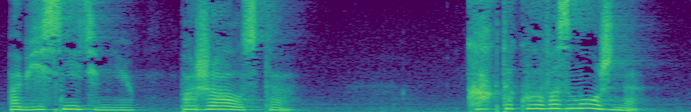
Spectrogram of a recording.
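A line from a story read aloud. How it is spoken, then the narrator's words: Tearful trembling voice. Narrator (Russian): Мария Ивановна вытерла слезы и дрожащим голосом ответила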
